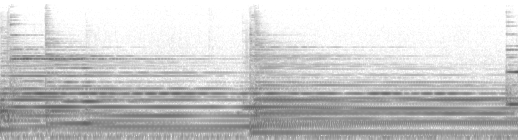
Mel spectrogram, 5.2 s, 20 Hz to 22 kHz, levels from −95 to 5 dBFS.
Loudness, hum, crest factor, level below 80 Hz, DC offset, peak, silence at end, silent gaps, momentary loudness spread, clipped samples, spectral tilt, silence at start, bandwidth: -37 LUFS; none; 16 dB; -62 dBFS; under 0.1%; -22 dBFS; 0 s; none; 8 LU; under 0.1%; -3.5 dB/octave; 0 s; 19.5 kHz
